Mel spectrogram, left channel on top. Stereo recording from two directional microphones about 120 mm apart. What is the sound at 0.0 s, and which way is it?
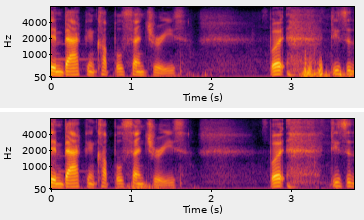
Speech, 30° left (ahead or behind).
